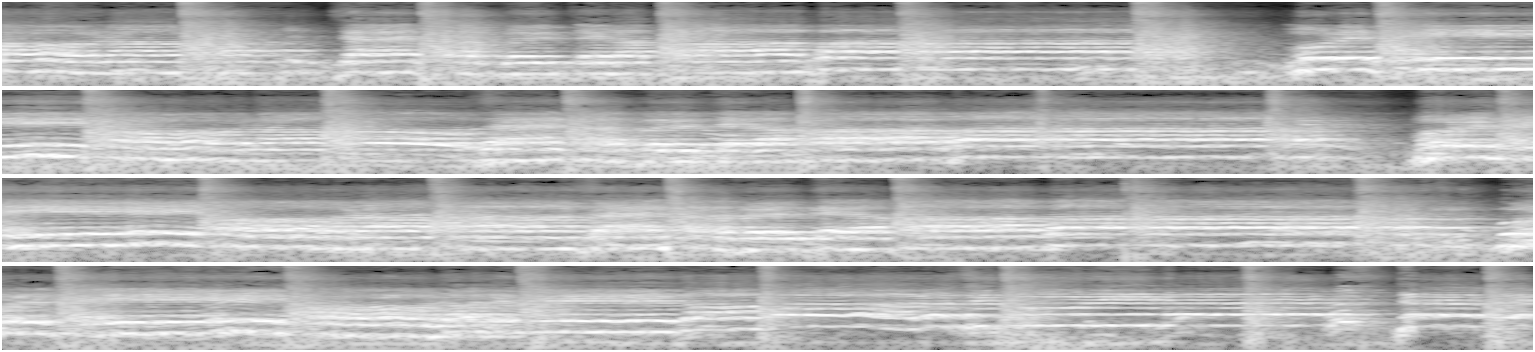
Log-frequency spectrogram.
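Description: A group of men chanting a noha lament in unison, with the sharp slaps of hands beating on bare chests (matam) keeping a steady beat under the voices. The chant breaks briefly between lines.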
